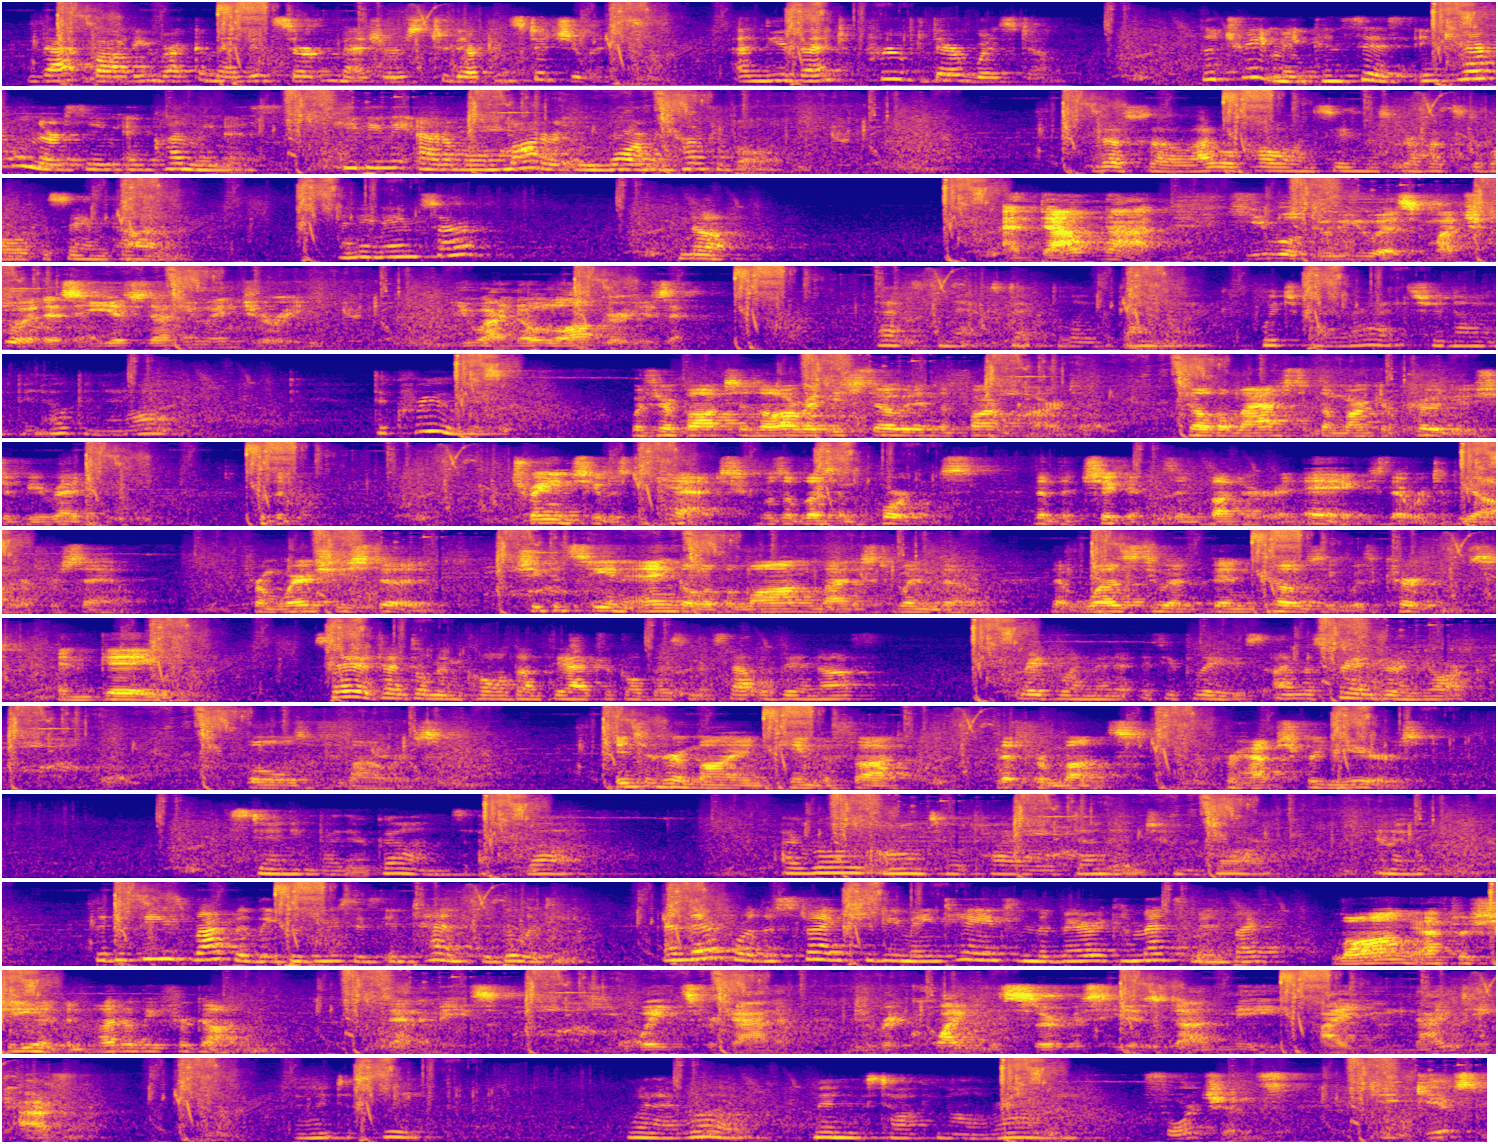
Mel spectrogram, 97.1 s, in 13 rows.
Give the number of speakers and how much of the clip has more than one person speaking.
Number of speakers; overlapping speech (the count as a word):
six, no overlap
